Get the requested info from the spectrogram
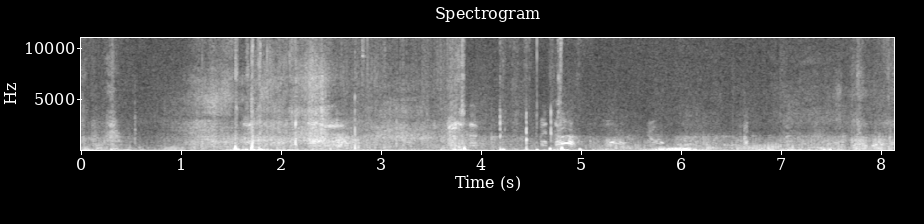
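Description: Faint, indistinct voices in the background, broken by scattered short knocks and scuffs.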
